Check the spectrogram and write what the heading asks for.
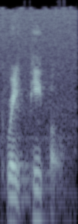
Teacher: we almost don't say the T in great.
